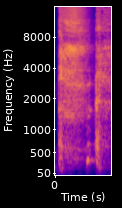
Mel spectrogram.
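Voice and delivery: quick throat cough. Real, not acted. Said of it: "excuse me".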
